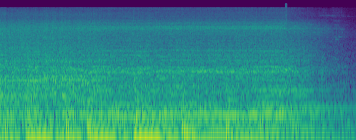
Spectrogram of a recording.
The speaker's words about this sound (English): Okay, and then we just put the blender on until everything's nice and combined.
